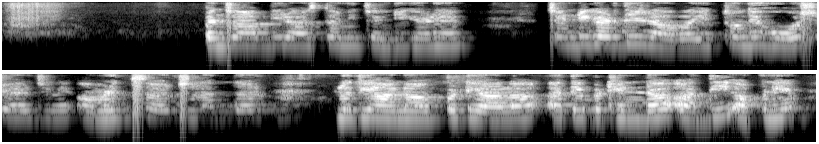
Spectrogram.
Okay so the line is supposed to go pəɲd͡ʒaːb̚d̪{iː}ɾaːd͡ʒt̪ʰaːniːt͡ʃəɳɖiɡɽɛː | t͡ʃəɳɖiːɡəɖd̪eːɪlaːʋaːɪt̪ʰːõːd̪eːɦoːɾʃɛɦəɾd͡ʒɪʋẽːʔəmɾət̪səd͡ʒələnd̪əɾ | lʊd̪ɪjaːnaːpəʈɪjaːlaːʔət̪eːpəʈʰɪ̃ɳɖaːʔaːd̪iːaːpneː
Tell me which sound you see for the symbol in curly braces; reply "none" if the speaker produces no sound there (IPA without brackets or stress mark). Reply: iː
